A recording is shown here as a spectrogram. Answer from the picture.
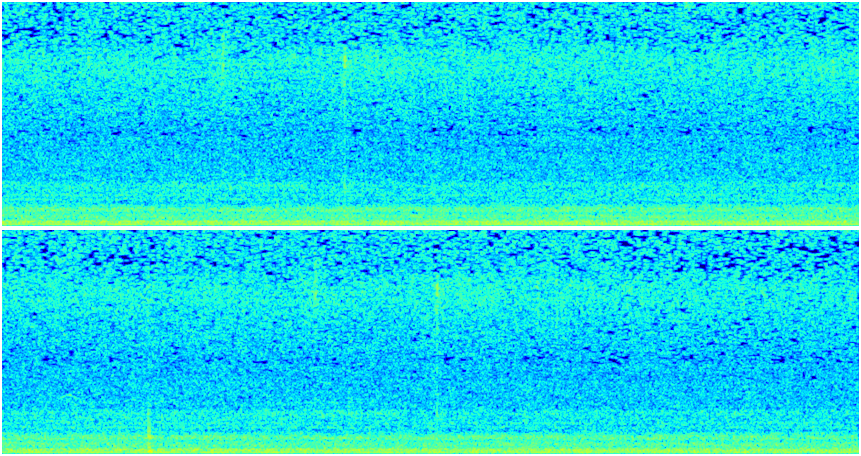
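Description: Car engine idling with a steady low hum, heard from inside the vehicle, with a single faint click about seven and a half seconds in.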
